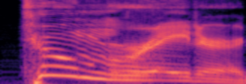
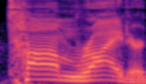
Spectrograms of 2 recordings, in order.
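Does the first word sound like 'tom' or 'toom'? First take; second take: toom; tom. First: The first word sounds like toom. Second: The first word sounds like tom. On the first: The speaker calls it right. "say it right" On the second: The speaker calls it wrong. "not Tom Rider"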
